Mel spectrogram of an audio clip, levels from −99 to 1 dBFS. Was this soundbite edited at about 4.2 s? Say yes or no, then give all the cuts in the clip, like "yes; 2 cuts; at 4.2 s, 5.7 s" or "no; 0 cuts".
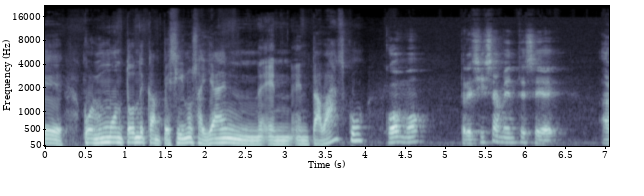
yes; 1 cut; at 4.2 s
